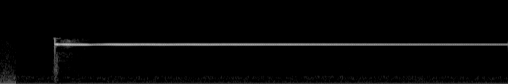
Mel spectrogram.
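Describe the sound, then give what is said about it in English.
A single chime is struck once near the start, then rings out as a clear, steady tone that sustains and slowly fades over several seconds, alone and without any voices. “The ringing of the chime was letting the intuitive energy flow in through the third eye, into your mind, into your body, and now into your reality.”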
